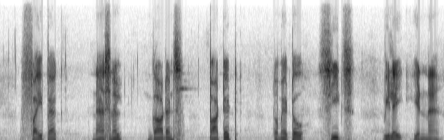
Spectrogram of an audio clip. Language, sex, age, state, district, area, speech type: Tamil, male, 18-30, Tamil Nadu, Mayiladuthurai, rural, read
